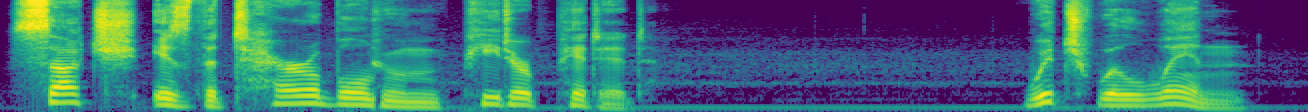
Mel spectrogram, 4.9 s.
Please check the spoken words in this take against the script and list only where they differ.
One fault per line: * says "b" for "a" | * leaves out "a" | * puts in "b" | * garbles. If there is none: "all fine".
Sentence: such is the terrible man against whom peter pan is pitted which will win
* leaves out "man against"
* leaves out "pan is"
